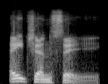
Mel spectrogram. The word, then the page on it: HNC: British English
